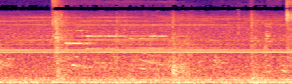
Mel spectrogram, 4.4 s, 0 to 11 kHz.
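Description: JR West 221 series electric train standing at the platform with a steady low hum from its equipment, and a few brief knocks as its doors close.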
